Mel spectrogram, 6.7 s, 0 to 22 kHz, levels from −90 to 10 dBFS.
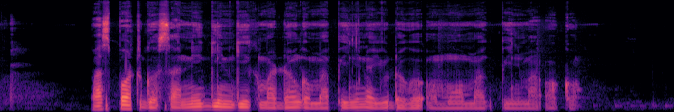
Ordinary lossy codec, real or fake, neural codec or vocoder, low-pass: none; real; none; none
